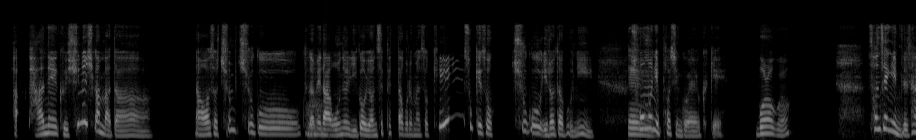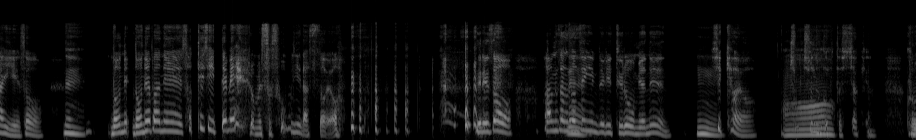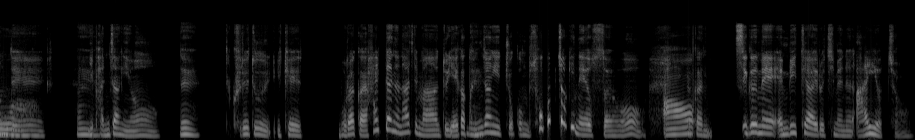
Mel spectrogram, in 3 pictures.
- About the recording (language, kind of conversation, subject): Korean, podcast, 고등학교 시절에 늘 듣던 대표적인 노래는 무엇이었나요?
- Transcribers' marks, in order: laughing while speaking: "이러면서"; laugh; tapping; other background noise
